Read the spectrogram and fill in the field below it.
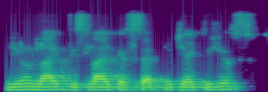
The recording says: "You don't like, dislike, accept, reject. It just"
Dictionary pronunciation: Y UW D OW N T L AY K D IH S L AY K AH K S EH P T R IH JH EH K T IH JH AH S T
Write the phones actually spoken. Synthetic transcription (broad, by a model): Y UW D OW N T L AY K D IH S L AY K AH S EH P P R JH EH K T IH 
